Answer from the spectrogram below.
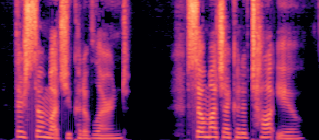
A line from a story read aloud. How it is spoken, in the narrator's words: said, voice becoming a lethal purr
